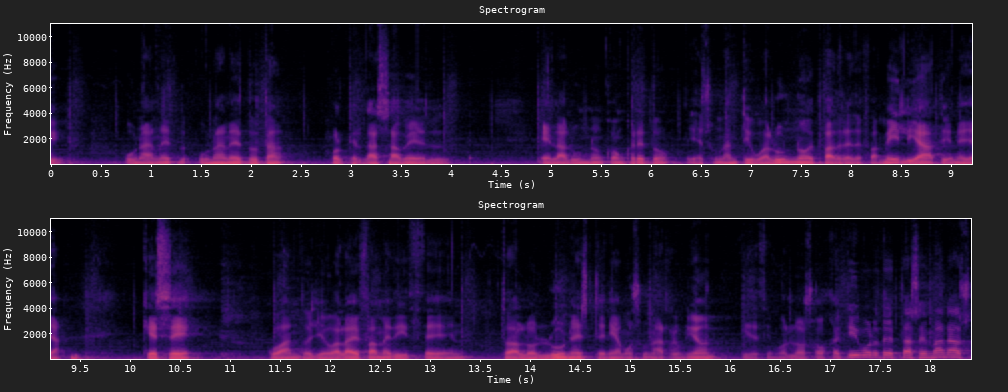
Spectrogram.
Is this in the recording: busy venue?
yes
